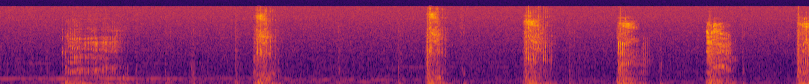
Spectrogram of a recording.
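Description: A large beast grunts and snorts.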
